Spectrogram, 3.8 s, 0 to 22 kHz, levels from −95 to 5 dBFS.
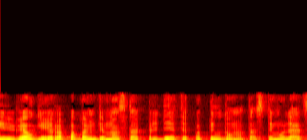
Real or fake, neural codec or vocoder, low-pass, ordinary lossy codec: fake; codec, 16 kHz in and 24 kHz out, 1.1 kbps, FireRedTTS-2 codec; 7.2 kHz; MP3, 48 kbps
